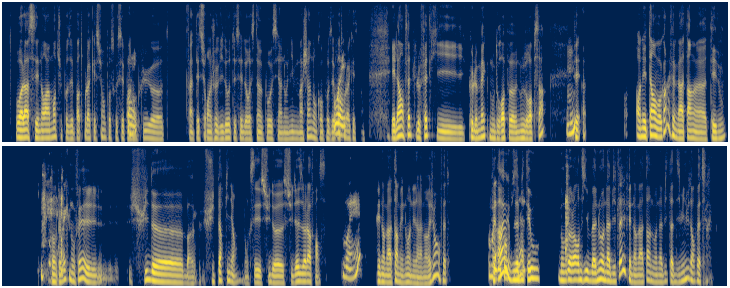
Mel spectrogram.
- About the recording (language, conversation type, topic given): French, podcast, Quelles activités simples favorisent les nouvelles connexions ?
- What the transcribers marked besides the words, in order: in English: "drop"; in English: "drop"; laugh; tapping; cough; chuckle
